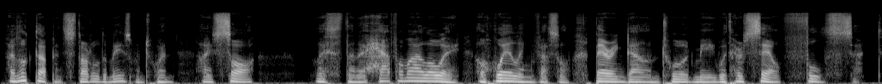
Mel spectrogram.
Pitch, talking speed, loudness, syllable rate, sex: 120 Hz, 185 wpm, -20 LUFS, 5.2 syllables/s, male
